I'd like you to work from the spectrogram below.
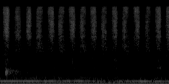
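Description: Fingertips rub back and forth across the sandstone white textured back of a OnePlus 5T phone, giving about fifteen rhythmic, close, quiet scratchy strokes with no talk.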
